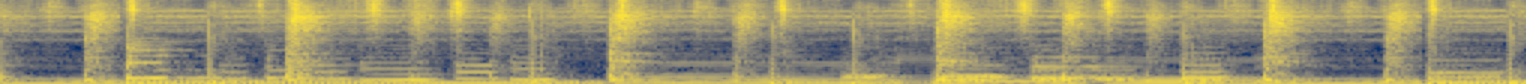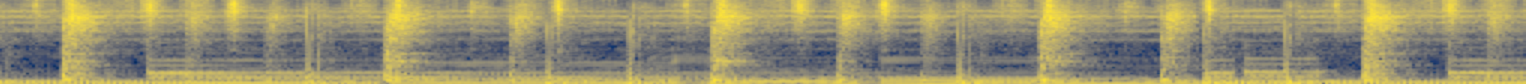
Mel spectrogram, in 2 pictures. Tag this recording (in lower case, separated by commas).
music, jazz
